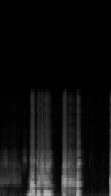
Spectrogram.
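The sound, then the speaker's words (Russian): A man coughs after gulping cold wind in the snow, in a few harsh, voiced bursts. The fits are loud, with short pauses between them. “Снабженец глотнул ветра, закашлялся.”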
